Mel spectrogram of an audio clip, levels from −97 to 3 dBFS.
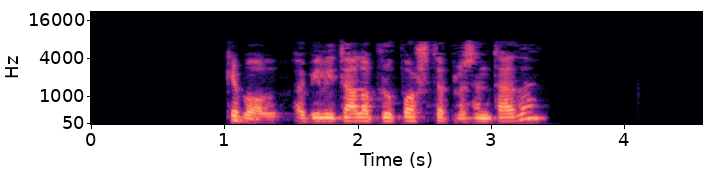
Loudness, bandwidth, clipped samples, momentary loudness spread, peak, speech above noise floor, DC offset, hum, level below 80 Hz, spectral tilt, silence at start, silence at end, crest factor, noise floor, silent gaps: -19 LUFS; 7.4 kHz; under 0.1%; 7 LU; -2 dBFS; over 72 dB; under 0.1%; none; -58 dBFS; -6 dB/octave; 1.05 s; 1.2 s; 18 dB; under -90 dBFS; none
